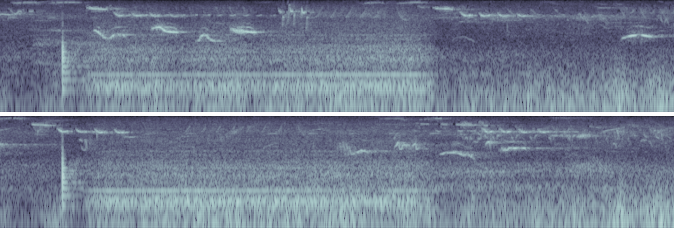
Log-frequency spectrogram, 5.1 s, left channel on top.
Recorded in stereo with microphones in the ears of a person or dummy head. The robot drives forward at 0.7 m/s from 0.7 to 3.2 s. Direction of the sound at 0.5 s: 10° right (ahead or behind).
